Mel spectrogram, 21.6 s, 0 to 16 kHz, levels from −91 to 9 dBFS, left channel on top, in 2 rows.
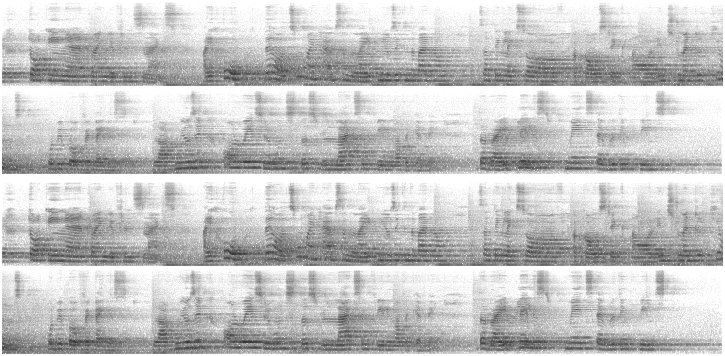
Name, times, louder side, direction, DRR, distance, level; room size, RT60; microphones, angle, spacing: voice 1, 0.0-2.6 3.0-6.7 7.2-11.1 11.5-12.6 13.1-17.3 18.0-20.8, right 2 dB, 30° right, 4 dB, 1.5 m, -24 dB
sound 1, 0.9-17.5 17.9-18.2 18.8-19.3, right 1 dB, 85° right, 1.7 m, -38 dB
27.0 x 16.0 x 6.5 m, 2.7 s
head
